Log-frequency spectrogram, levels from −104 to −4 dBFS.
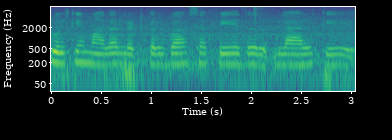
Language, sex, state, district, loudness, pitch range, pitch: Bhojpuri, female, Uttar Pradesh, Gorakhpur, -34 LUFS, 175-185 Hz, 185 Hz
